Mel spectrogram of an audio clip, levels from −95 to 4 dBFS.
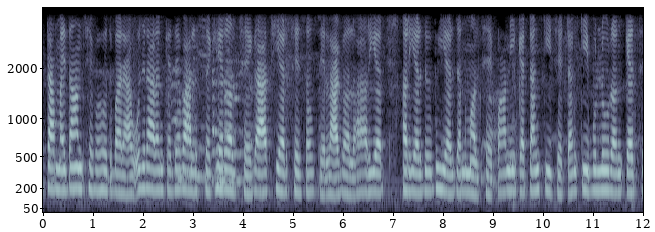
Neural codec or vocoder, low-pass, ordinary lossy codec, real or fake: none; 3.6 kHz; AAC, 32 kbps; real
